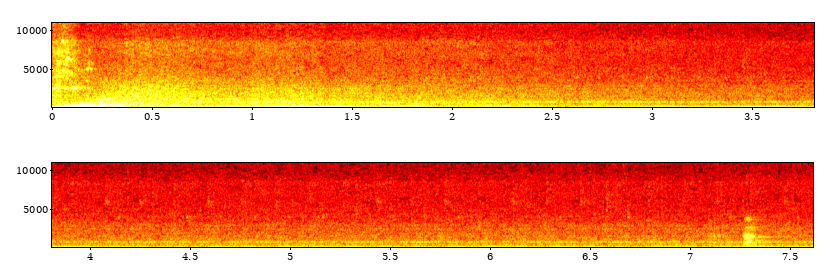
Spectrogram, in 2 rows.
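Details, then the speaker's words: 2016 Dodge Charger Scat Pack V8 with a newly installed JLT cold air intake, warmed up, a sharp blip to the rev limiter then an even settle to steady idle; deep clean note, normal free revs. "I'm gonna give it a couple revs and see what it sounds like. Obviously it's got a limiter on the rev, but we'll see how it goes."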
